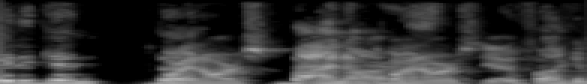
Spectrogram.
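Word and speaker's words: Bynars: whatever was the Binars' names?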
